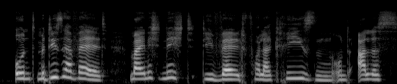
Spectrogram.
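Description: A woman at a fairly high pitch and moderate pace, animated in tone, with ordinary pitch variation, on a very clean recording with a silent background. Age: 20s. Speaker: podcast host. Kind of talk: casual monologue.

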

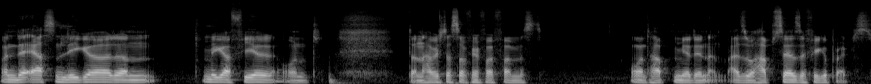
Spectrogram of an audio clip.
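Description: Over a silent background in a very clean recording, a man speaks in a fairly low, monotone, flat voice at a moderate pace, with long, frequent pauses. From Germany, Cologne. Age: 20s. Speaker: professional esports player. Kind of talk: interview testimony.

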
